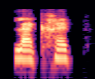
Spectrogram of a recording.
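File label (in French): "la crepe", French; desayuno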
